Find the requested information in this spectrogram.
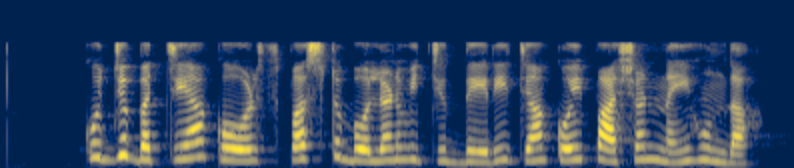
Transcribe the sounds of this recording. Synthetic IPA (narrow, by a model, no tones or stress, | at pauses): kʊd͡ʒbətːʃeːãːkoːɭspəsʈboːləɳʋɪt͡ʃd̪eːɾiːd͡ʒãːkoːiːpaːʃəɳnəĩːɦʊnd̪aː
